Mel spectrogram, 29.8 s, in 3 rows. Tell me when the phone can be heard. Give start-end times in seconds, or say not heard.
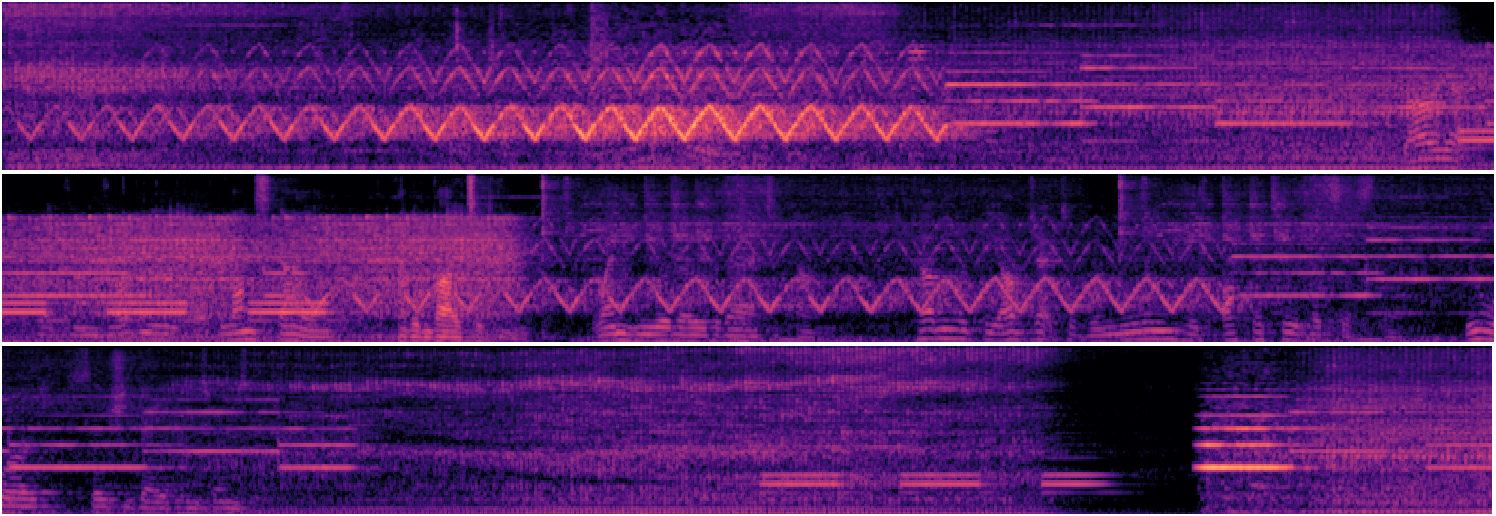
9.7-12.2, 24.9-27.3.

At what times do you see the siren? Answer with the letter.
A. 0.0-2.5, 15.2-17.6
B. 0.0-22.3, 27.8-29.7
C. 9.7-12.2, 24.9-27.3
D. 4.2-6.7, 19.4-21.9
B.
